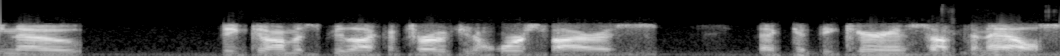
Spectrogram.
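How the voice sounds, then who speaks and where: A man speaks with a Southern US accent at a moderate pace. He leaves long, frequent pauses. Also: big swings in loudness. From US South. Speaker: conspiracy theory commentator. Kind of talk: casual chat.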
